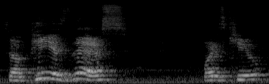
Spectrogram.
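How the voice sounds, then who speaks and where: Male tutor, high-pitched, coaxing students along, recorded far off in a roomy classroom. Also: measured pace, darkish tone, slight background noise. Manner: joking, coaxing students through steps. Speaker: math tutor. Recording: echoey room from far off.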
